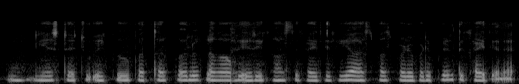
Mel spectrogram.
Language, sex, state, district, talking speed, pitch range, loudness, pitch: Hindi, female, Chhattisgarh, Balrampur, 265 wpm, 190-200 Hz, -33 LUFS, 195 Hz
